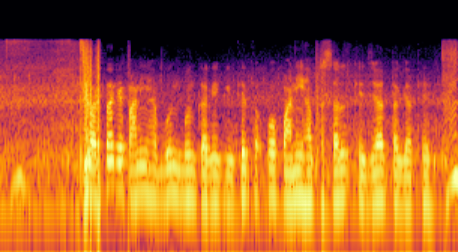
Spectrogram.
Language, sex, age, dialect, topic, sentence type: Chhattisgarhi, male, 18-24, Eastern, agriculture, statement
